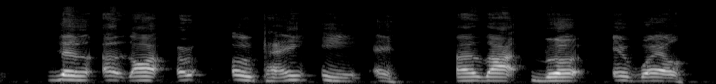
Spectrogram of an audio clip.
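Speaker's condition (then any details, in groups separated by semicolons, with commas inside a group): Cerebral palsy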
